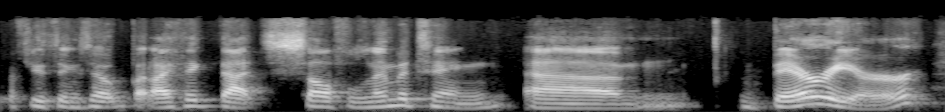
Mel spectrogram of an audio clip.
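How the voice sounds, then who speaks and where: Man, gravelly voice, slightly high pitch, friendly podcast co-host. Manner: friendly, hesitant with fillers. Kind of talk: casual podcast conversation.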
